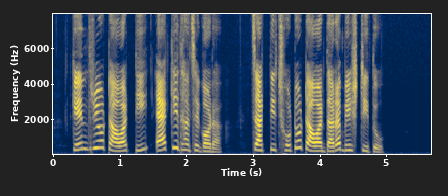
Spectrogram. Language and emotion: Bengali, neutral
